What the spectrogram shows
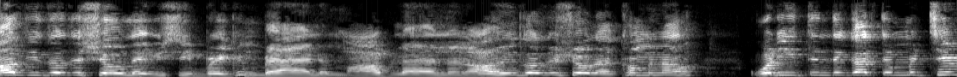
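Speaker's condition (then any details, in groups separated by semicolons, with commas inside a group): Mild cerebral palsy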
